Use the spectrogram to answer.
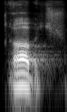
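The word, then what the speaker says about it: Óbidos: But the proper Portuguese way is something akin to all beach, Obich. The emphasis goes on the O. It has the accent mark, so it's going to be pronounced ah, and it's going to be emphasized. So it starts ah, then bidos.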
